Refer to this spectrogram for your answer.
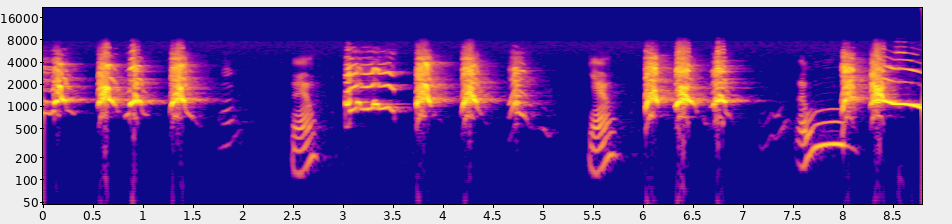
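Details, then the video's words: Pet dog enjoying himself, giving a quick run of sharp yips and short barks mixed with brief sliding howl notes and wavering low moans, in bursts with short silences between. "Cute Talking Dog"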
